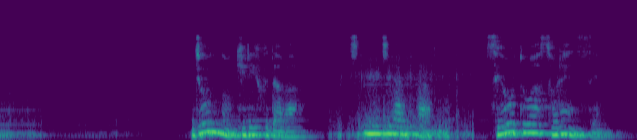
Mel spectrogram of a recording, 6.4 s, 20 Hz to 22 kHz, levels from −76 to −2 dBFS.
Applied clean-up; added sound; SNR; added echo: neural separator model SepFormer DNS4.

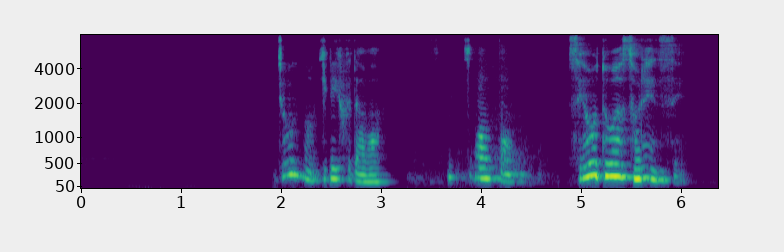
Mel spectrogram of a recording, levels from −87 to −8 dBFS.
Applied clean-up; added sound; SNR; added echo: neural mask model DeepFilterNet 3.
